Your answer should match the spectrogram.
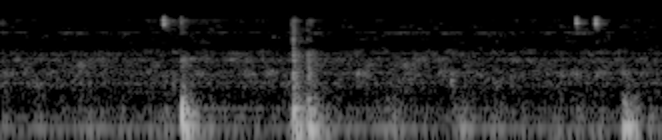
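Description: Quiet room with three short, soft thumps, about a second in, near two seconds and at the very end, and a few faint clicks in between, from a computer mouse and desk being handled.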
